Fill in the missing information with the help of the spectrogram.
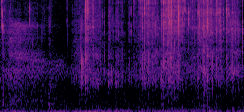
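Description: A thin, empty light-green plastic shopping bag with blue print is crinkled in both hands as it is unfolded. It gives a steady, quiet run of crisp crinkles and rustles with brighter bursts over a low rumble.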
